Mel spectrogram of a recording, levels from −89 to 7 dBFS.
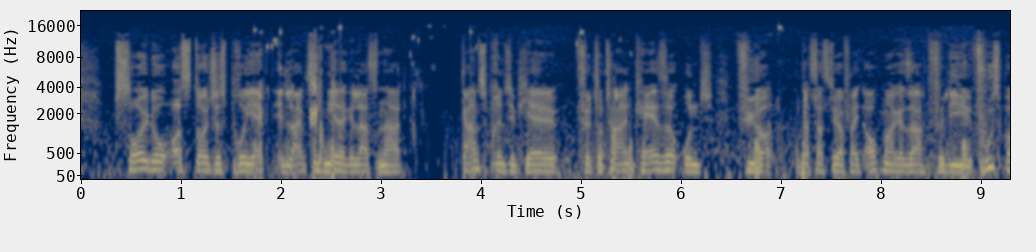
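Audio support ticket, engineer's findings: Overdone noise removal, whole clip. Background dropped, broken into twinkling specks; quiet parts of speech lost. Noise reduction set too strong, gating bands near the noise estimate. Steady throughout, unlike the burst-limited burbling below.

DAB burbling, five bursts: 1.65–2.60 s, 3.29–3.96 s, 4.95–5.52 s, 6.66–7.26 s (ends just before "hast du ja vielleicht"), 8.63–9.03 s (right after "ja vielleicht auch mal"). Residual bit errors, under one percent, corrupting MP2 sub-band levels frame by frame.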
